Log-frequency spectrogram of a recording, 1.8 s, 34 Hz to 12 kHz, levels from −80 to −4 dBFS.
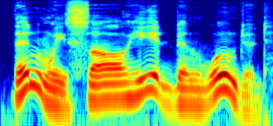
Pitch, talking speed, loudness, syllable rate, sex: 125 Hz, 230 wpm, -15 LUFS, 4.9 syllables/s, male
